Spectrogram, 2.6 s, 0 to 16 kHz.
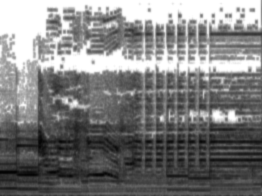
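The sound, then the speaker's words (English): An auto-tuned remix of a Nokia Lumia 928 Windows phone ringtone plays alone, bright electronic tones warbling and sliding in pitch, then breaking into quick rhythmic stutters toward the end, loud throughout. “This is the remix that they did.”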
